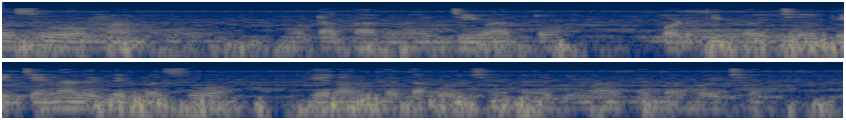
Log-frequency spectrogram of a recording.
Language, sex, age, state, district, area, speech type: Gujarati, male, 18-30, Gujarat, Narmada, urban, spontaneous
